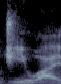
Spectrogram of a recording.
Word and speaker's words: gui: For example, GUI is pronounced Gui. Now, this UI is actually an abbreviation of UEI. So the UEI is abbreviated down to UI.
